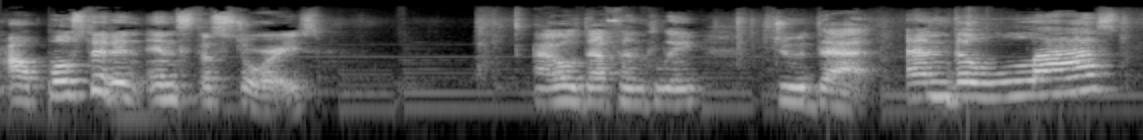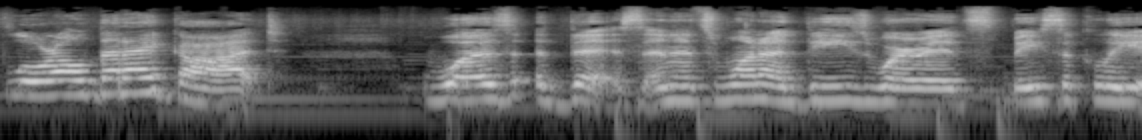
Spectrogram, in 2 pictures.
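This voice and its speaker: Woman doing a chatty craft haul vlog, crisp bright voice, keeps saying you guys, light music behind. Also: mid-range voice. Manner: gushing, chatty, addresses viewers as "you guys". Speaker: craft vlogger showing a shopping haul. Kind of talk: casual chat to camera.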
